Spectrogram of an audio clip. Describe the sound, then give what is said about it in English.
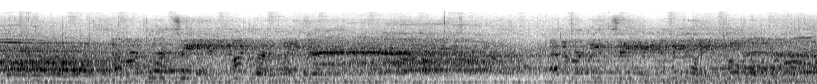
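An arena crowd of Belmont fans applauds and cheers steadily for several seconds as the Belmont volleyball team's non-starters are introduced, a dense, loud wash of clapping mixed with shouting voices and whistles that never lets up. “Big round of applause here from the Belmont faithful.”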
